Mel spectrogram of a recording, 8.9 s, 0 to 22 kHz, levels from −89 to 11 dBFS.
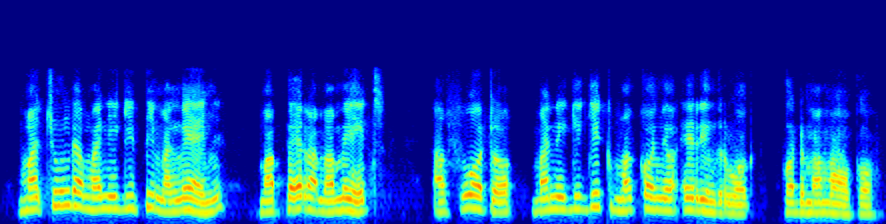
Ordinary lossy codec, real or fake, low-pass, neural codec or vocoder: MP3, 96 kbps; fake; 7.2 kHz; codec, 16 kHz, 2 kbps, FreqCodec, smaller model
